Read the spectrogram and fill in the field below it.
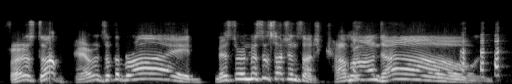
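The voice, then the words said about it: Game show announcer voice. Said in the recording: “my best game show announcer voice”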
